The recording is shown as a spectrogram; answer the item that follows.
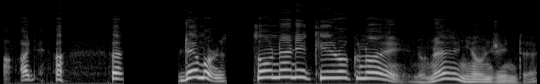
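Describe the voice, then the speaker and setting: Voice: mid-range voice, very animated, a little slow, no echo. A comedian performing a pushy, teasing foreign envoy who badgers the audience with questions in a comic monologue. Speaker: stand-up comedian.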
